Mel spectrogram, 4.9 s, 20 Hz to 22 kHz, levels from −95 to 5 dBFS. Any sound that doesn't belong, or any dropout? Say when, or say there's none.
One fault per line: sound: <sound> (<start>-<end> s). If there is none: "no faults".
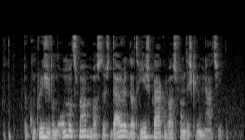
no faults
